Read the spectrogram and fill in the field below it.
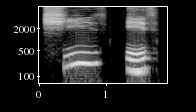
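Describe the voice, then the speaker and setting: Man slowly drilling English vocabulary. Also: high voice, animated. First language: Lingala. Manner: switches between languages, slow drilling of English words. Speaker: language teacher. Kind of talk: informal vocabulary lesson.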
